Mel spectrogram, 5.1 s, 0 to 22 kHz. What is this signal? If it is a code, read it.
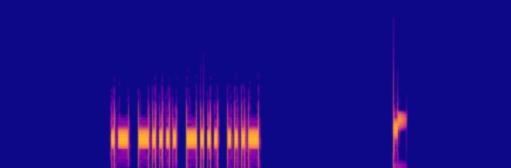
Morse code, heard as a keyed tone, about 34 wpm, 700 Hz. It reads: A6BV
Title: All Cut Numbers - 4-Digit 35wpm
